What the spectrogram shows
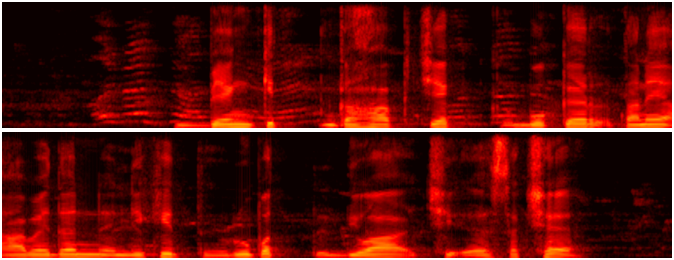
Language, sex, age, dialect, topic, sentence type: Magahi, male, 31-35, Northeastern/Surjapuri, banking, statement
